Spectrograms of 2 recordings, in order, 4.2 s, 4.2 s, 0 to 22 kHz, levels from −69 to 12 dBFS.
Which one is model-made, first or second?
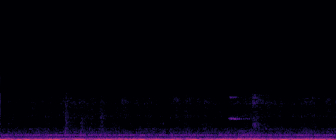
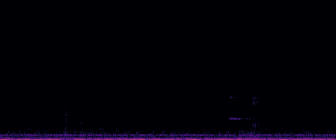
second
